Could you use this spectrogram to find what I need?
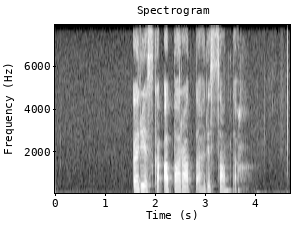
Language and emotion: Russian, neutral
